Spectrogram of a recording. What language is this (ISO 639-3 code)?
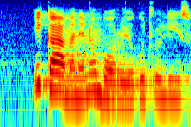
nbl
